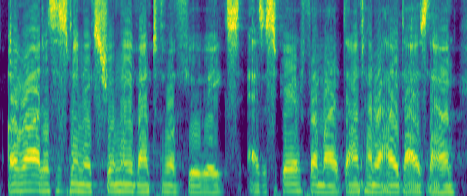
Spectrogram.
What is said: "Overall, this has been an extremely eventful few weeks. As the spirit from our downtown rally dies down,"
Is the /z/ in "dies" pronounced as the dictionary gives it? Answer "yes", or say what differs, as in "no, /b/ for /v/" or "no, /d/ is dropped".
yes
